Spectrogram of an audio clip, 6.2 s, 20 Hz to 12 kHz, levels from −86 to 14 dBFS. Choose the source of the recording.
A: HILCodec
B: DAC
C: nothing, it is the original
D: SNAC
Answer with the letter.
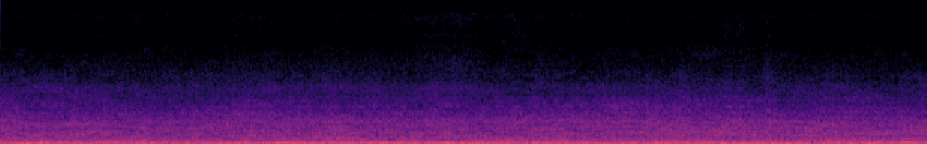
D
